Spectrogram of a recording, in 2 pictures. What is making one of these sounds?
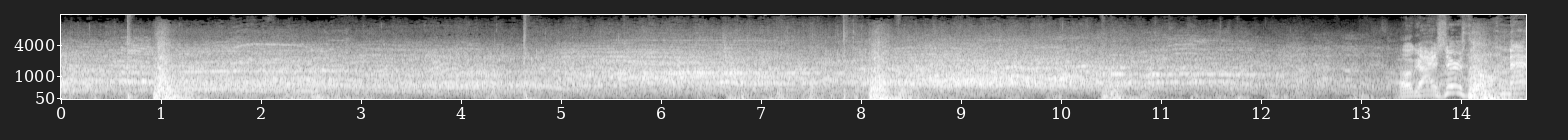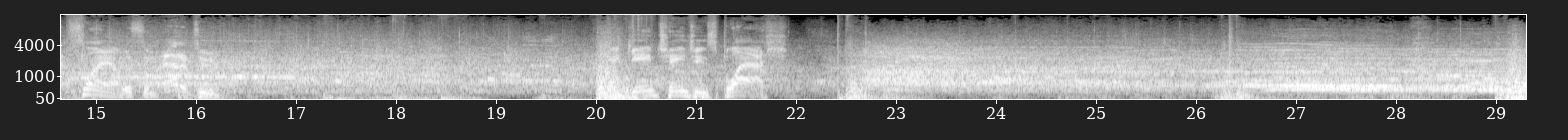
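Bodies slam down onto a wrestling ring mat with heavy thuds.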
